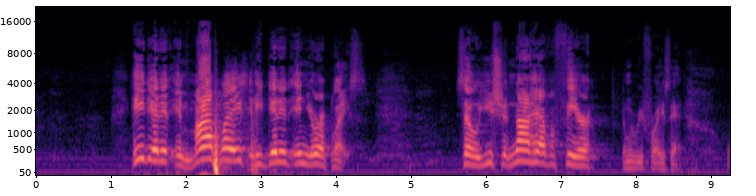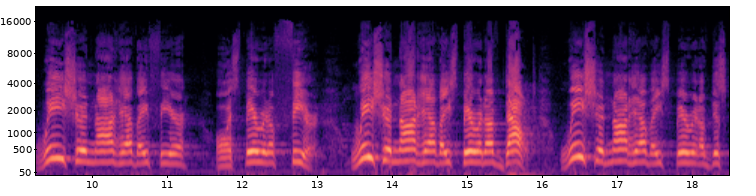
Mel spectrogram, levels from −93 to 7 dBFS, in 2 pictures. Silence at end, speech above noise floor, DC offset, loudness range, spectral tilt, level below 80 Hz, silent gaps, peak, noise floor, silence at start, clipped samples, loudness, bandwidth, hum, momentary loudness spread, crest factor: 0.05 s; 40 dB; under 0.1%; 9 LU; -5 dB/octave; -38 dBFS; none; -6 dBFS; -61 dBFS; 1.3 s; under 0.1%; -20 LUFS; 15.5 kHz; none; 15 LU; 16 dB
